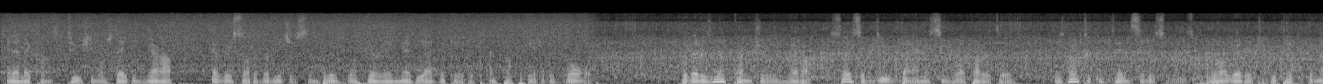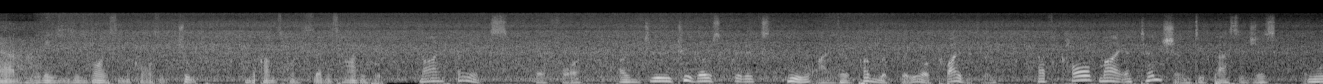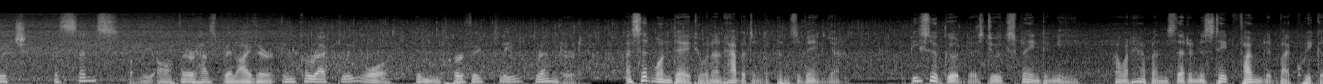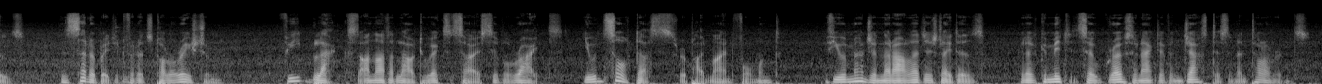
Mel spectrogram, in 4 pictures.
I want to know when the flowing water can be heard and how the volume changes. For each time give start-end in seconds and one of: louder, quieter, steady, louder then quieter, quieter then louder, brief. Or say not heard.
0.0-52.8 quieter.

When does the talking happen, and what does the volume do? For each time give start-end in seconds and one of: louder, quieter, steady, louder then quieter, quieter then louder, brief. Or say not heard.
0.0-52.8 steady.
